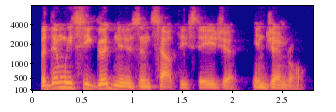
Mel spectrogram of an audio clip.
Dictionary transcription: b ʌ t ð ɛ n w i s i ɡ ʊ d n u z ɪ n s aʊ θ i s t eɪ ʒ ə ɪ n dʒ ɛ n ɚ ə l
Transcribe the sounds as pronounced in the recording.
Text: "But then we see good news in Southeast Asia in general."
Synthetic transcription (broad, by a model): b ʌ t ð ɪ n w i s i ɡ ʊ d n u z ɪ n s aʊ θ i s t eɪ ʒ ə ɪ n dʒ ɛ n ɚ l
